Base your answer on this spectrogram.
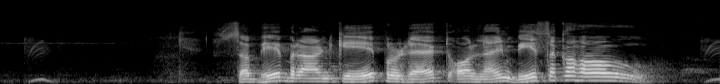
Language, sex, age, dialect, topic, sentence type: Magahi, male, 36-40, Southern, banking, statement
